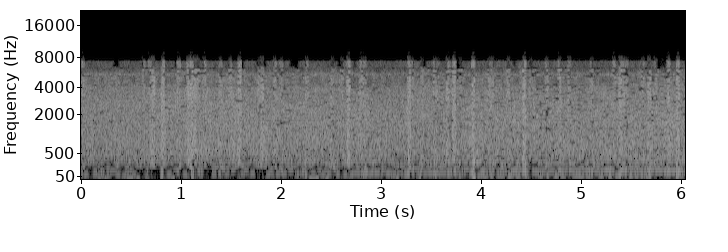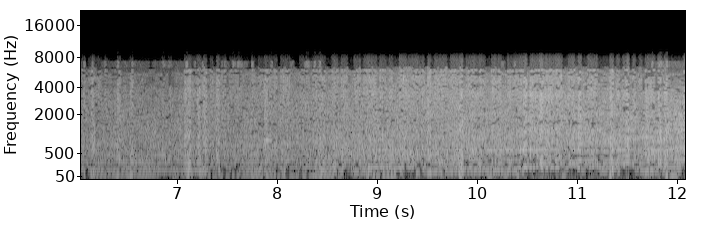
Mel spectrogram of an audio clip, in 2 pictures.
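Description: Side-by-side UTV wading through a flowing creek: rushing and splashing water over a low engine hum. It grows louder from about seven seconds and is loudest as the machine passes close about ten seconds in.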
